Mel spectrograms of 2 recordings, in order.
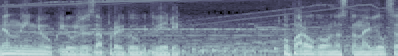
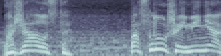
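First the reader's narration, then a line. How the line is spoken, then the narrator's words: Shouted after someone. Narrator (Russian): крикнул Уилл ему вслед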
